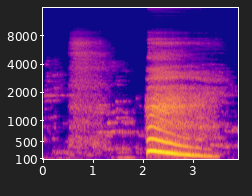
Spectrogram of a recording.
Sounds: Sigh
